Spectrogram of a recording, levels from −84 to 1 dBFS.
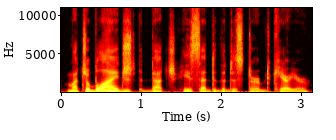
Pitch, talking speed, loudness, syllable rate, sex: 110 Hz, 170 wpm, -20 LUFS, 4.8 syllables/s, male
